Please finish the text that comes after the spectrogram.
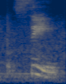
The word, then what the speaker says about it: scene: SCENE, तो यहाँ पे C को साइलेंट कर देंगे। क्यों? क्योंकि C से पहले S है और C के बाद E है, तो C से पहले S, C के बाद E, इसीलिए C लेटर जो है क्या हो जाएगा? साइलेंट। तो हम इसे क्या पढ़ेंगे? सीन।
